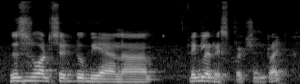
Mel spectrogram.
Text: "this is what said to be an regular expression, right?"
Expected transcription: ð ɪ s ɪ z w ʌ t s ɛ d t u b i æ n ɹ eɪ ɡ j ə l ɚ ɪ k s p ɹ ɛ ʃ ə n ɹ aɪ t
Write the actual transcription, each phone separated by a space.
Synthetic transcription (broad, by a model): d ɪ s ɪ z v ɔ t s ɛ d t u b i æ n ɹ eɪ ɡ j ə l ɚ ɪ s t ɹ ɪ ʃ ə n ɹ aɪ t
